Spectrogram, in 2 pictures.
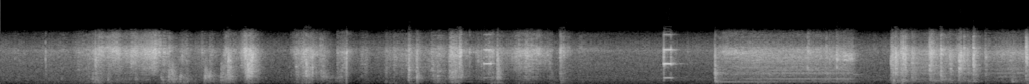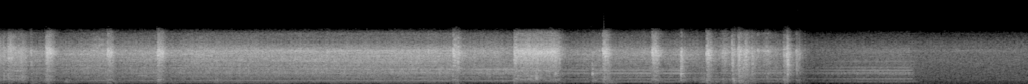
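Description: Desktop printer running a job: a run of mechanical clicks and rattles, a short high tone about seven seconds in, then a steady motor hum with the mechanism clattering over it, stopping about a second before the end.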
